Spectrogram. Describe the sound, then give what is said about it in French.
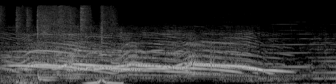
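A crowd of spectators on the heights of Saint-Christo-en-Jarez, at minus 4 to minus 6 degrees, cheers and shouts encouragement for passing race runners, a sustained burst of high, overlapping voices and whoops that stays loud throughout before easing slightly at the end. “On est là pour les encourager parce qu'on sait ce que c'est.”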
